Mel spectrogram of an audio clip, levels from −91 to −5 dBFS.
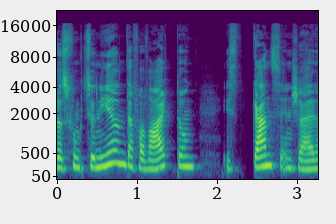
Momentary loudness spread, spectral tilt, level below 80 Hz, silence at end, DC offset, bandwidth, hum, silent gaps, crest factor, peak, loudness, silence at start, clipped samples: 13 LU; -4.5 dB/octave; -68 dBFS; 0 s; under 0.1%; 17 kHz; none; 2.37-2.45 s; 22 dB; 0 dBFS; -22 LUFS; 0 s; under 0.1%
